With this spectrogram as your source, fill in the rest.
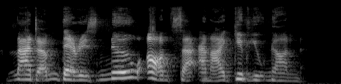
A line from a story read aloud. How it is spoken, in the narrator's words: He barked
